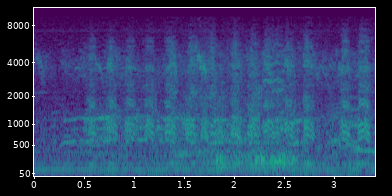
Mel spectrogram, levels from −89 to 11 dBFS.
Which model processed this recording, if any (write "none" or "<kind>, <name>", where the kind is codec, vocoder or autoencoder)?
vocoder, Vocos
